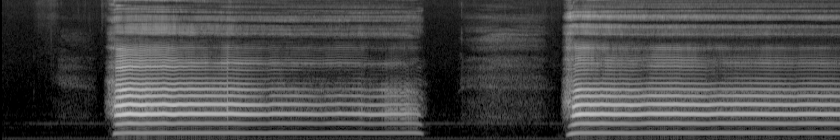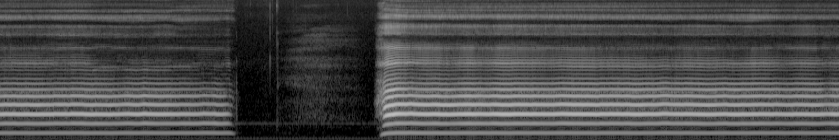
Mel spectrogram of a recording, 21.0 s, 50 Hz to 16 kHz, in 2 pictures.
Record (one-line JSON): {"exhalation_length": "21.0 s", "exhalation_amplitude": 5685, "exhalation_signal_mean_std_ratio": 0.83, "survey_phase": "alpha (2021-03-01 to 2021-08-12)", "age": "45-64", "gender": "Female", "wearing_mask": "No", "symptom_cough_any": true, "symptom_fatigue": true, "symptom_fever_high_temperature": true, "symptom_headache": true, "symptom_onset": "3 days", "smoker_status": "Never smoked", "respiratory_condition_asthma": false, "respiratory_condition_other": false, "recruitment_source": "Test and Trace", "submission_delay": "1 day", "covid_test_result": "Positive", "covid_test_method": "RT-qPCR", "covid_ct_value": 17.8, "covid_ct_gene": "ORF1ab gene", "covid_ct_mean": 18.4, "covid_viral_load": "940000 copies/ml", "covid_viral_load_category": "Low viral load (10K-1M copies/ml)"}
